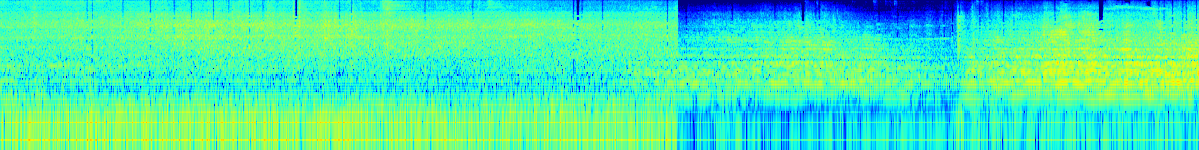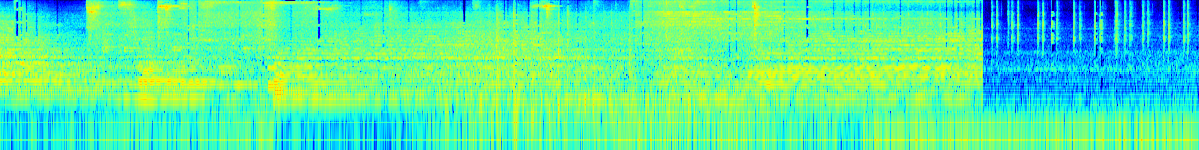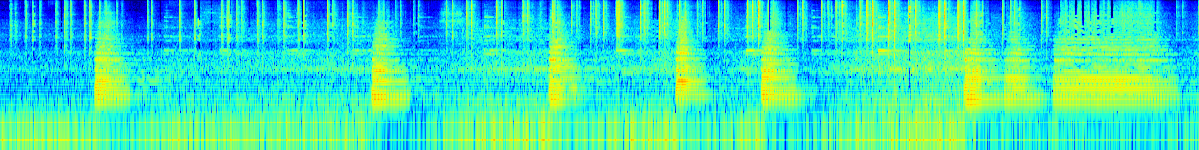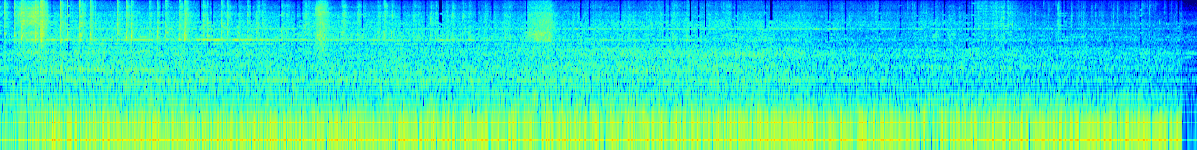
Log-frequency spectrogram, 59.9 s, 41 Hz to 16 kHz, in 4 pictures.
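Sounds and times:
train rumbling: 0.0 - 59.9
locomotive air horn blasts: 7.9 - 27.3, 31.1 - 32.1, 34.6 - 35.5, 36.8 - 37.6, 38.4 - 40.2, 41.9 - 44.9.

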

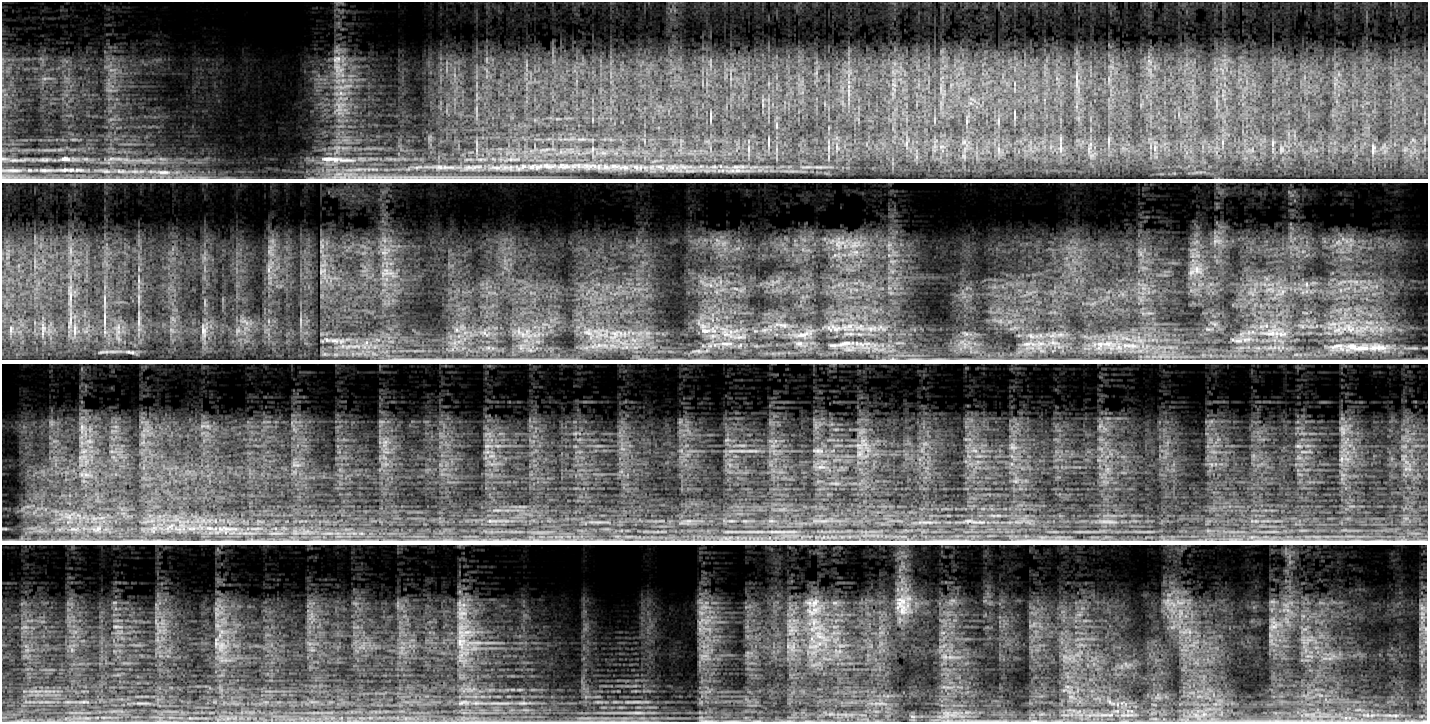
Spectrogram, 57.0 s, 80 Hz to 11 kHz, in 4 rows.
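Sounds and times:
guitar: 0.0 - 57.0
woman singing: 50.8 - 57.0.

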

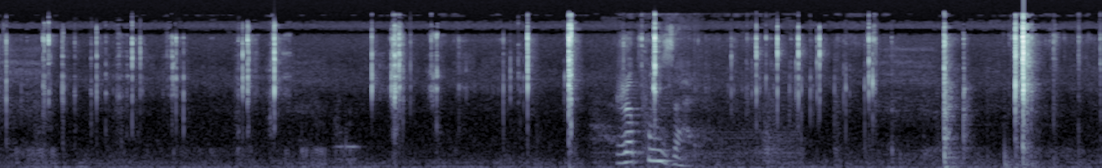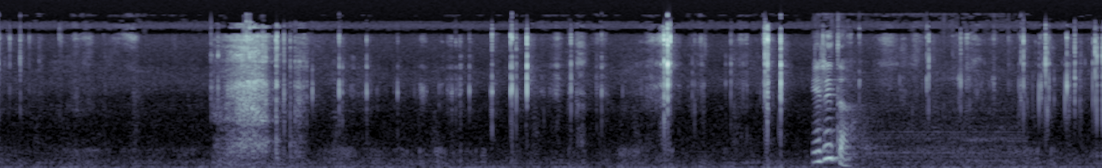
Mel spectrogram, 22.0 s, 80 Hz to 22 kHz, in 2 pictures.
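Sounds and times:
rustling scrape: 19.6 - 22.0.

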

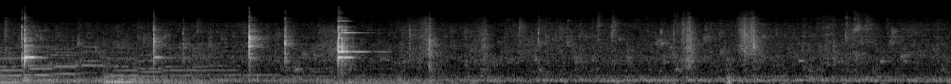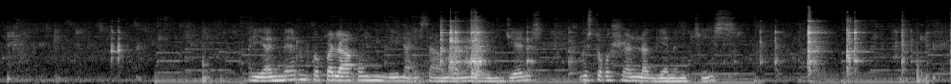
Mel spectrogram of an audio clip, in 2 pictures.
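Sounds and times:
kitchen utensils knocking and scraping: 2.5 - 3.9, 13.7 - 15.5, 16.9 - 19.0
spoon clinking ceramic bowl: 2.5 - 3.9, 13.9 - 15.4, 16.8 - 19.0.

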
